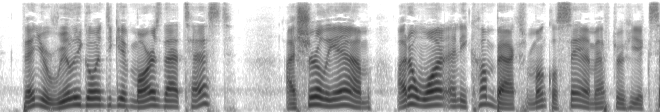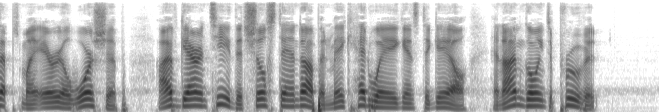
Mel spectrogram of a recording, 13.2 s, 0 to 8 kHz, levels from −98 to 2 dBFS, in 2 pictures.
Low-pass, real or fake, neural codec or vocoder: 7.2 kHz; real; none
